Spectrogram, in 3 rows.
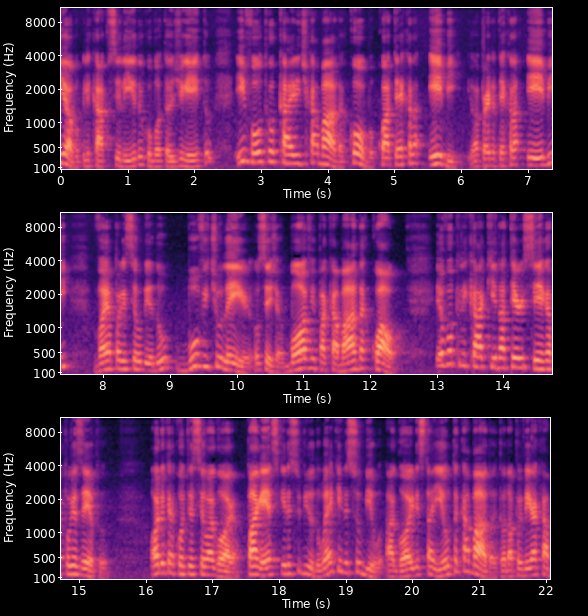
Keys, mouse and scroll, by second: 0.6 right click, 6.3 m, 21.6 click.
